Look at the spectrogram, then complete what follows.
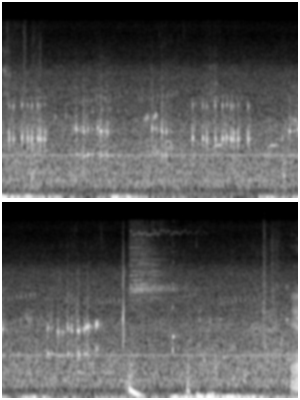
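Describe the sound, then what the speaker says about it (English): A frog croaks in the video game Caravan SandWitch, a few soft, repeated croaks rising faintly over a steady outdoor ambience, with a brief low whoosh near the end. "Frog!"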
